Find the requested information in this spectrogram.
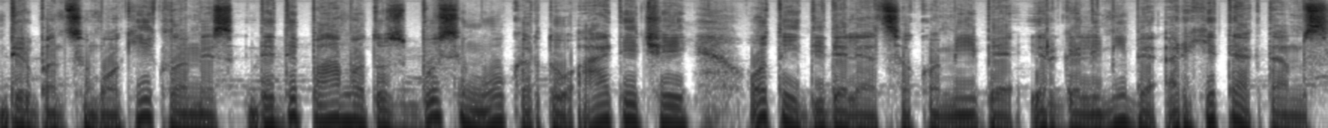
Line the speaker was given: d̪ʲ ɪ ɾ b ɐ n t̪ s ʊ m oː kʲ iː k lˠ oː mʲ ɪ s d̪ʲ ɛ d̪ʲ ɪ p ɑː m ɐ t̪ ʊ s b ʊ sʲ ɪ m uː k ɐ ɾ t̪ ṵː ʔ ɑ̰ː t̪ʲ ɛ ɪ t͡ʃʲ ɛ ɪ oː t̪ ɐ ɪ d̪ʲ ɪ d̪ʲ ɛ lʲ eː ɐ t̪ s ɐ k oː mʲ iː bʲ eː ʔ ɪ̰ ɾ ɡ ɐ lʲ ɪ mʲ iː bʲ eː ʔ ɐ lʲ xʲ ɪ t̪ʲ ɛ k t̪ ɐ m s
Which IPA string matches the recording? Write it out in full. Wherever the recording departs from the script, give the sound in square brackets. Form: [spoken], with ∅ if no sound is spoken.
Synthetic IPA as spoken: d̪ʲ ɪ ɾ b ɐ n t̪ s ʊ m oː kʲ iː k lˠ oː mʲ ɪ s d̪ʲ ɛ d̪ʲ ɪ p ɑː m ɐ t̪ ʊ s b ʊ sʲ ɪ m uː k ɐ ɾ t̪ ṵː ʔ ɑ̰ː t̪ʲ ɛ ɪ t͡ʃʲ ɛ ɪ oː t̪ ɐ ɪ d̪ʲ ɪ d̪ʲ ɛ lʲ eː ɐ t̪ s ɐ k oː mʲ iː bʲ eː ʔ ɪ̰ ɾ ɡ ɐ lʲ ɪ mʲ iː bʲ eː ʔ ɐ [ɾʲ] xʲ ɪ t̪ʲ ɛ k t̪ ɐ m s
